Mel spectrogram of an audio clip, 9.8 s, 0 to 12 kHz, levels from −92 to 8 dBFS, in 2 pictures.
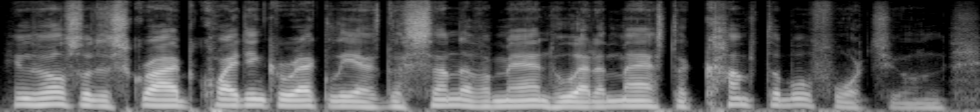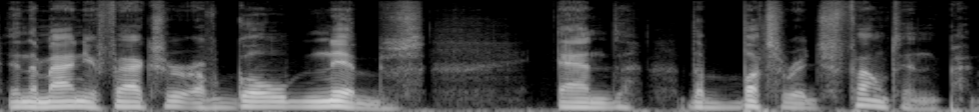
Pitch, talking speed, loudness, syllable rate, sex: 110 Hz, 180 wpm, -19 LUFS, 5.9 syllables/s, male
